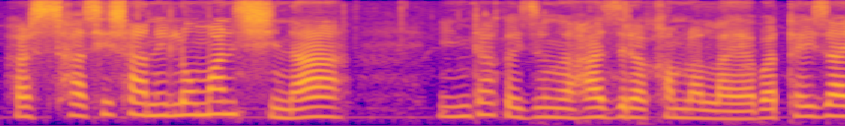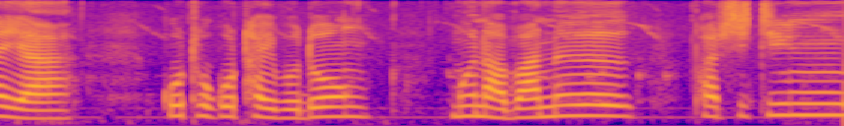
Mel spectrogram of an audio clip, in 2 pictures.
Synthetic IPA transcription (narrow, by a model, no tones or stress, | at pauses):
hasasisanilɔmansina | indakajzɯŋaɦaziɾakʰamlalajabatʰajzaja | ɡ̥ɔtʰɔɡɔtʰajbɔdɔŋ | mɯnabanɯ | pʰaɾsitiŋ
